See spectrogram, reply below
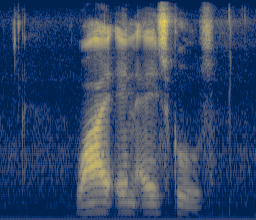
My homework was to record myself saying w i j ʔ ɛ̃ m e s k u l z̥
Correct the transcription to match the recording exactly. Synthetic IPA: w a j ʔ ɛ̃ n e s k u l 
